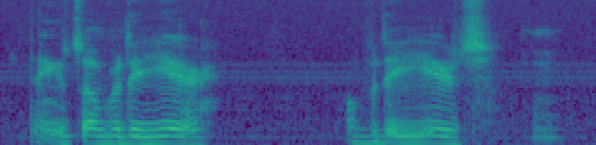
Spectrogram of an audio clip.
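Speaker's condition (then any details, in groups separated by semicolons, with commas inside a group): ALS; progressive terminal illness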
